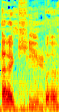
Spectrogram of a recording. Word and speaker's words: Akiba: Is it Akiba? It's Akiba.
